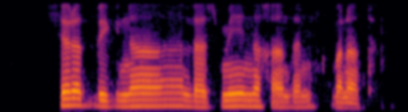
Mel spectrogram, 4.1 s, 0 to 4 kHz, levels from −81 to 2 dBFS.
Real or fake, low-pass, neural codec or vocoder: real; 3.6 kHz; none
